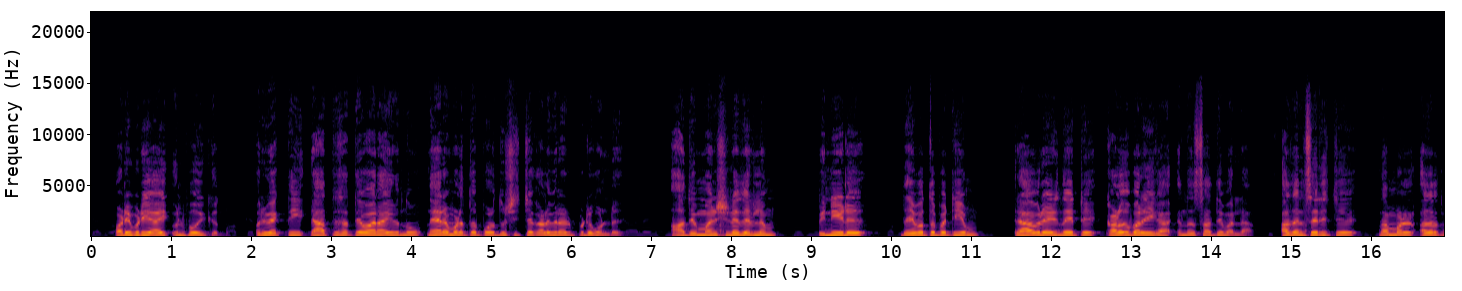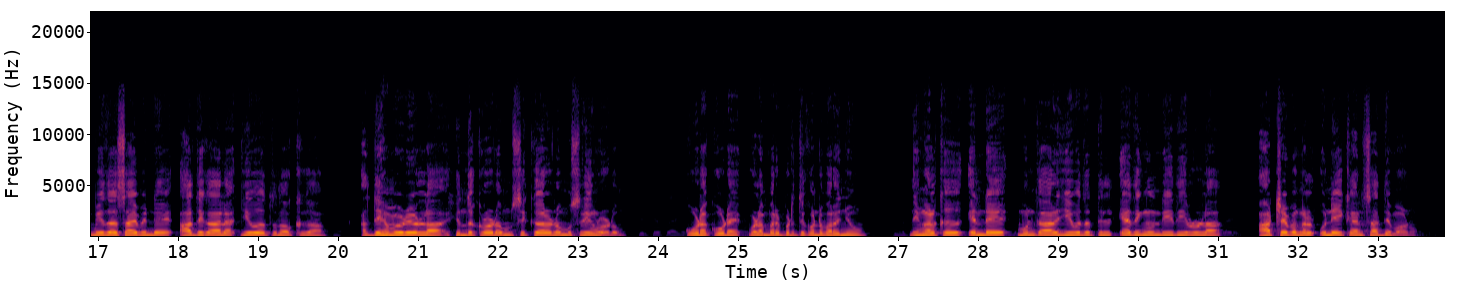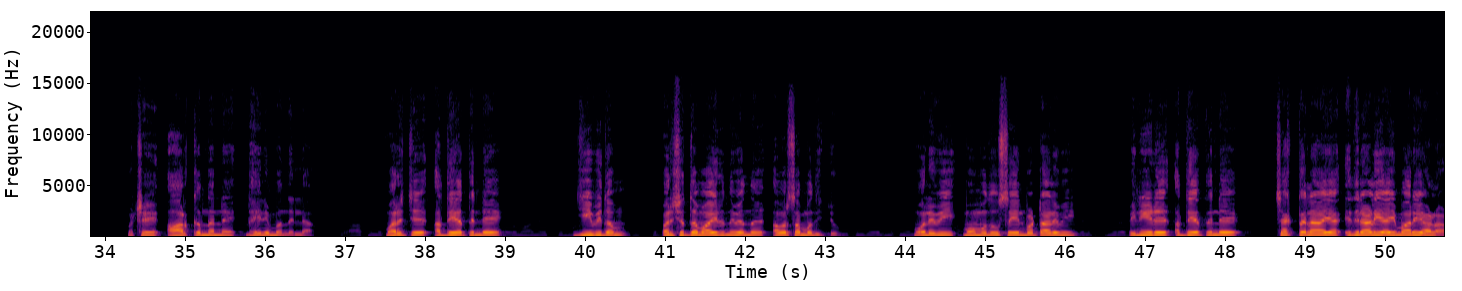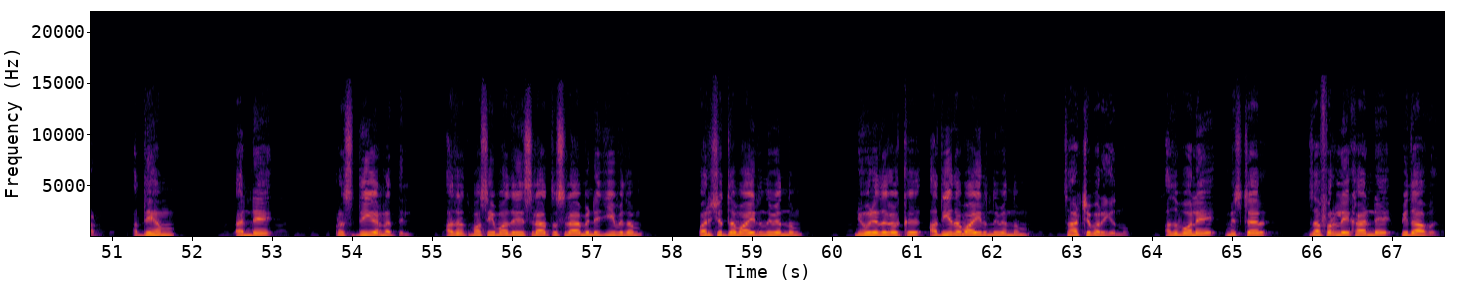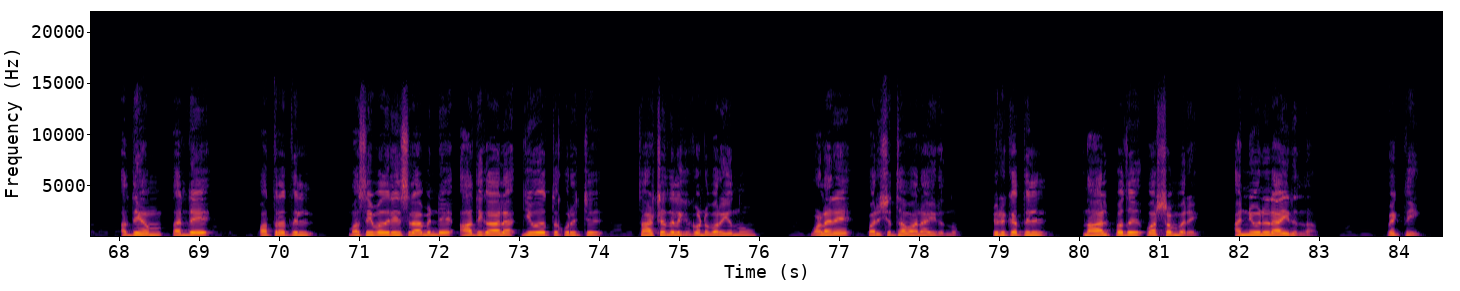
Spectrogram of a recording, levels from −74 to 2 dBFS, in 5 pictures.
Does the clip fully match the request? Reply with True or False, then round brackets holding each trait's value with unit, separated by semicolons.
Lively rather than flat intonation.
False (3.6 semitones)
